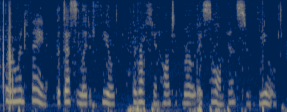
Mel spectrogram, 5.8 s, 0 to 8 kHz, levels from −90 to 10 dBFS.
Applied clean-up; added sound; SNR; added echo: classical method spectral subtraction.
